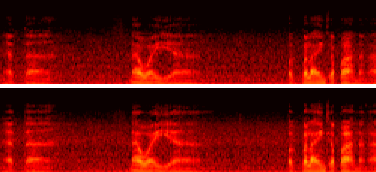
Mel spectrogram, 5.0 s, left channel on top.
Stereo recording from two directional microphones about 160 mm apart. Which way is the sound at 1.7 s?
5° right (ahead or behind).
